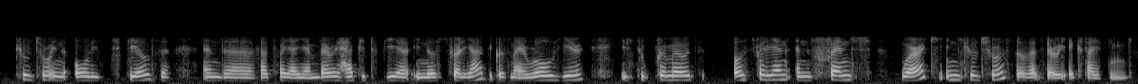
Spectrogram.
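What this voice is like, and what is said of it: French accent. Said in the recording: “my accent is still French, as you can hear”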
